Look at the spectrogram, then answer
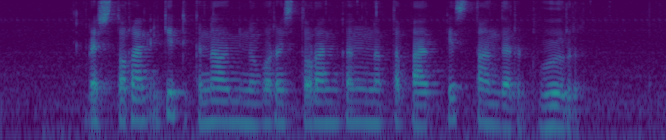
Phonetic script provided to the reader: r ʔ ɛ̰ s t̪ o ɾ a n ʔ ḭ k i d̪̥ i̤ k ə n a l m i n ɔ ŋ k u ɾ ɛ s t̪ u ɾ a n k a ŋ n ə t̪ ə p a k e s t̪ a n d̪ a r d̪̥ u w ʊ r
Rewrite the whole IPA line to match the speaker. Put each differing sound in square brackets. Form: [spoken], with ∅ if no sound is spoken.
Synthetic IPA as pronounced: r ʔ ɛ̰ s t̪ o ɾ a n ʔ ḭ k i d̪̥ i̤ k ə n a l m i n ɔ ŋ k [ɔ] ɾ ɛ s t̪ [o] ɾ a n k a ŋ n ə t̪ ə p a k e s t̪ a n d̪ a r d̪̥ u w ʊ r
